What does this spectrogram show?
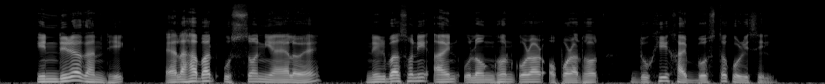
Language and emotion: Assamese, neutral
